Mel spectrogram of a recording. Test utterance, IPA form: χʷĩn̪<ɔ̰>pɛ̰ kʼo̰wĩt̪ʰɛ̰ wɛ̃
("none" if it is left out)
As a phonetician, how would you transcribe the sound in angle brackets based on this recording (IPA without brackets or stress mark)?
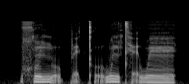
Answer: o̰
